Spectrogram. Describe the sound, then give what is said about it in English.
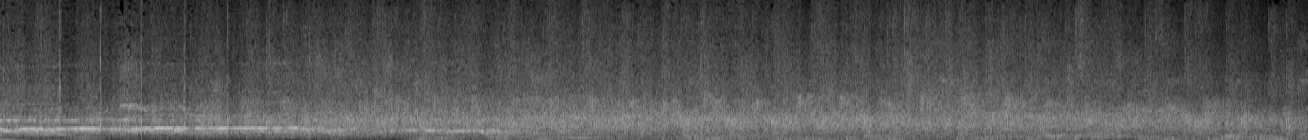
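A big live audience at the Theatre Royal bursts into sustained applause as comedian JB Barrington is introduced, dense rapid clapping with cheers and whoops mixed in, staying loud and steady for about ten seconds. “Ladies and gentlemen, please give it up for JB Barrington!”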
